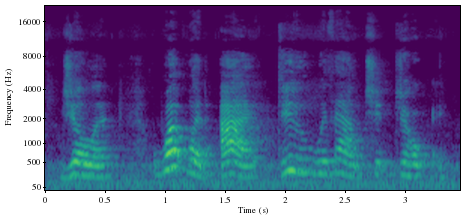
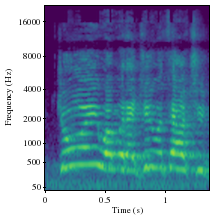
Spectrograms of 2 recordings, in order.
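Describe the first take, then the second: First: It is said in a Southern accent. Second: It is said in his own voice.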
